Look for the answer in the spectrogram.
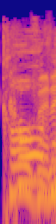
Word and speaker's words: Coven: And they're trying to make a horror movie called Coven, which is pronounced Colvin.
